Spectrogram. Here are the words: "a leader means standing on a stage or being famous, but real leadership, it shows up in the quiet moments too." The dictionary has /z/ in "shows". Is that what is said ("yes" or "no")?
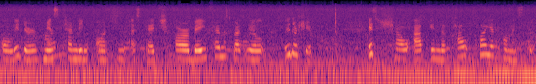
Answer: no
